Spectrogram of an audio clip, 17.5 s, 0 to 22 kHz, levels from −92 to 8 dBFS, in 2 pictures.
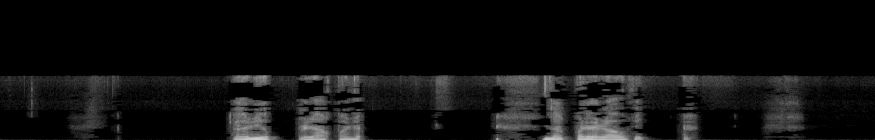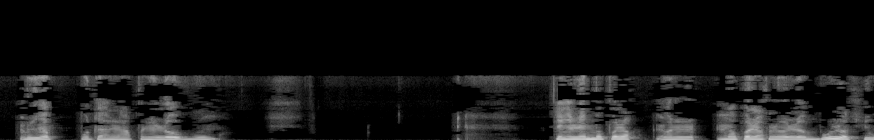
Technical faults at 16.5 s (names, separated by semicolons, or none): WMA compression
